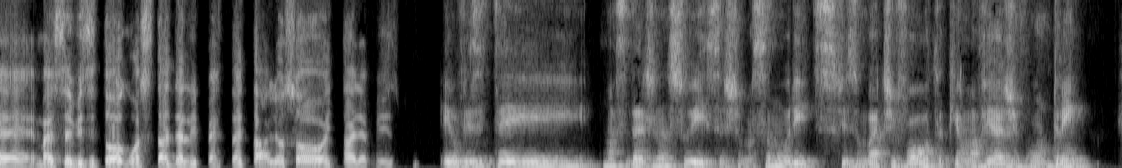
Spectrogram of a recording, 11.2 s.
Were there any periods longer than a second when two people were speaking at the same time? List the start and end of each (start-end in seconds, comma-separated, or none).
none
